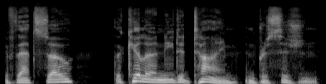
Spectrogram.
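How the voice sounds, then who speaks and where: Male narrator as cool analytical detective, very deep, clipped, formal, probing, audiobook mystery. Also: expressive, a little slow, vocal fry, no echo, studio quality, full character voice. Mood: measured, analytical.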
